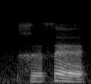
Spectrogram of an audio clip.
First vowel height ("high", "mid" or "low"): mid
